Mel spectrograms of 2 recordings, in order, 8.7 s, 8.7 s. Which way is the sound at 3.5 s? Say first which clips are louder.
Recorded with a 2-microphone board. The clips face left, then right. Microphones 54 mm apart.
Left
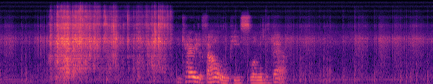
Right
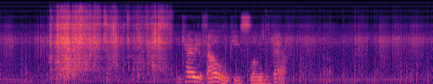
Left 1 dB; 15° left (ahead or behind).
